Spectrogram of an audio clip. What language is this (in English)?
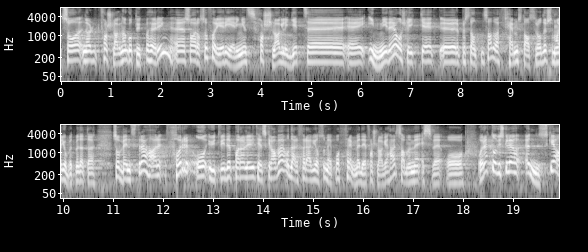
Norwegian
